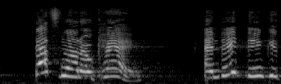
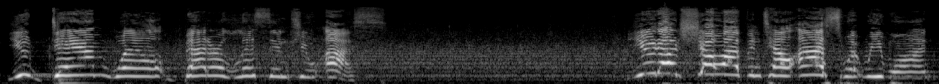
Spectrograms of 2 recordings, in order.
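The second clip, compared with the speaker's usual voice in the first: rally shout; 4 semitones higher, 10 dB louder than usual. Real, not acted. Union speaker shouting at politicians, furious rally roar. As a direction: yell the demands at the politicians.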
